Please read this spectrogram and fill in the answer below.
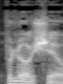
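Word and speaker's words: Ploče: Ploche. – Nerede? – Ploche. P-L-O-C-E yazılır ve Ploche okunur.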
